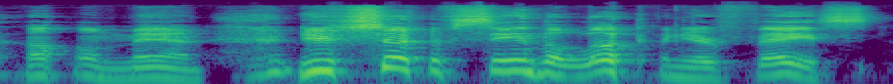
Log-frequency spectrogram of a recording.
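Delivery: mocking laugh through the words; laughing at her. Narrator laughs at Twilight's face, teasing and amused.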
